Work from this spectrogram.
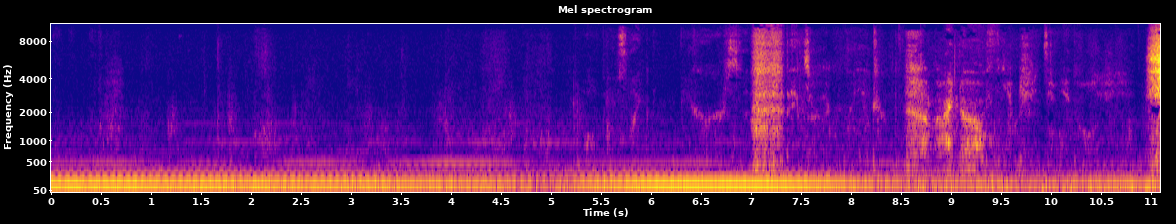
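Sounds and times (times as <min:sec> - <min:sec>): low hum: 0:00.0 - 0:11.0
person whispering: 0:05.6 - 0:10.5.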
